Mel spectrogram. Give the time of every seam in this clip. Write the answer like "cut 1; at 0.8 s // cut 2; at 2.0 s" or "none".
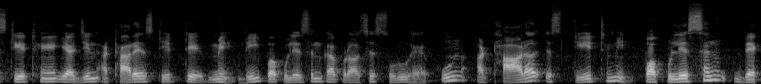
cut 1; at 2.4 s // cut 2; at 6.3 s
